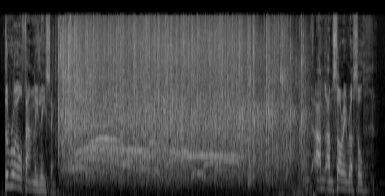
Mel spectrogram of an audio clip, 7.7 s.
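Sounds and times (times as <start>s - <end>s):
speech: 0.1s - 1.3s, 6.3s - 7.5s
audience applause vote: 1.2s - 6.2s.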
